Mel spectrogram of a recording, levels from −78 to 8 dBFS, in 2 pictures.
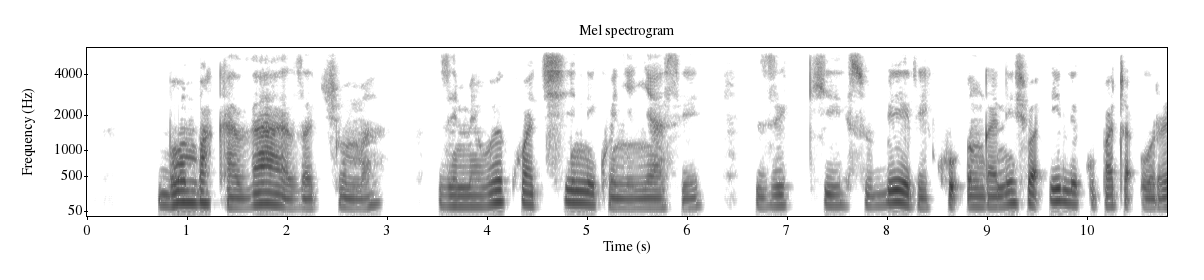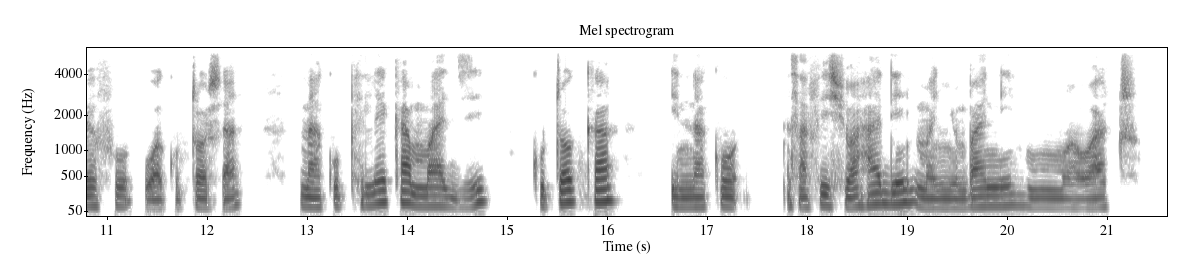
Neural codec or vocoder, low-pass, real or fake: none; 5.4 kHz; real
